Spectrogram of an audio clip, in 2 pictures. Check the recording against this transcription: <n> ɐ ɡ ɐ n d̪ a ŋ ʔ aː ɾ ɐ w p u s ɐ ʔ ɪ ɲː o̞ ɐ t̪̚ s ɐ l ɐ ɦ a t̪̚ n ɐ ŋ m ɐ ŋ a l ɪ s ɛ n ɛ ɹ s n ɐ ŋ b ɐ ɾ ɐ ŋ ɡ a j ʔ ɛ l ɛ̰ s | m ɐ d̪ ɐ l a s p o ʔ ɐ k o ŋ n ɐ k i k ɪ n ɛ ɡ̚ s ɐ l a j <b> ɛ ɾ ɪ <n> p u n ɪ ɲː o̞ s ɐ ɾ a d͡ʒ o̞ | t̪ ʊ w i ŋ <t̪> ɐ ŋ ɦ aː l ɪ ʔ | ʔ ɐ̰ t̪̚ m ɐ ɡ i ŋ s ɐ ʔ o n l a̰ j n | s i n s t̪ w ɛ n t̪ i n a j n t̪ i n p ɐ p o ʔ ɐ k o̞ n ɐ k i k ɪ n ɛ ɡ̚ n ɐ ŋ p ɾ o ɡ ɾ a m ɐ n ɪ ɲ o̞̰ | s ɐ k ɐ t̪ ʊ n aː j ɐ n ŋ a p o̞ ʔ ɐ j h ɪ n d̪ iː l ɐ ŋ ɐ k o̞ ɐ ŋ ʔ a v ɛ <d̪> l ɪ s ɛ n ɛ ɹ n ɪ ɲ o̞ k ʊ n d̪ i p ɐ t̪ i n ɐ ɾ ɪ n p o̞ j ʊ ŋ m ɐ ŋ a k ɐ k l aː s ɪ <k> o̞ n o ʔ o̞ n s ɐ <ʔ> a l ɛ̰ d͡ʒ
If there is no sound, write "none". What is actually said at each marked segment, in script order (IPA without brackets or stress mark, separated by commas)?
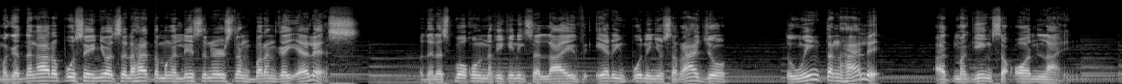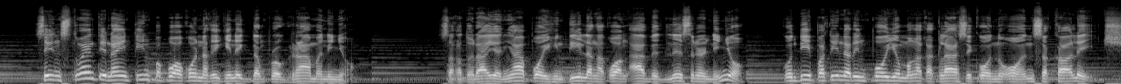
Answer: m, v, ŋ, t̪, d̪, k, k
